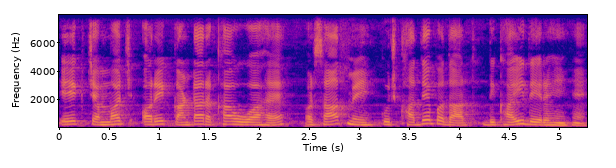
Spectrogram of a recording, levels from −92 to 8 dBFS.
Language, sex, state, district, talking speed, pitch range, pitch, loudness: Hindi, female, Bihar, East Champaran, 195 wpm, 175-215 Hz, 190 Hz, -20 LUFS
